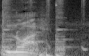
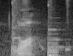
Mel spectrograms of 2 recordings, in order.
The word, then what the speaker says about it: Noire: Dice Samus que se pronuncia Noir. Noir.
